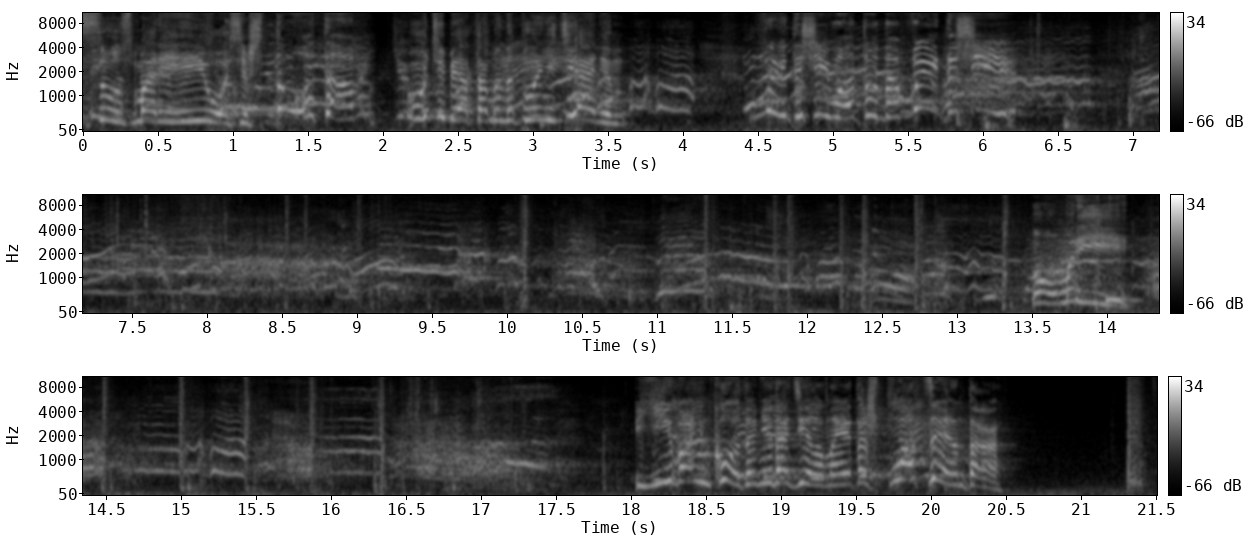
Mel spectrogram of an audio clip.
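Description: A young man shouts in anguish close by.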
